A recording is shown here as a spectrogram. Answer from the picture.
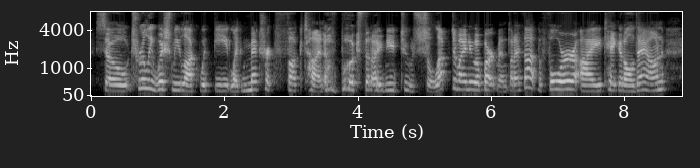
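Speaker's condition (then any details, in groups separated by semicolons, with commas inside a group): No condition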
